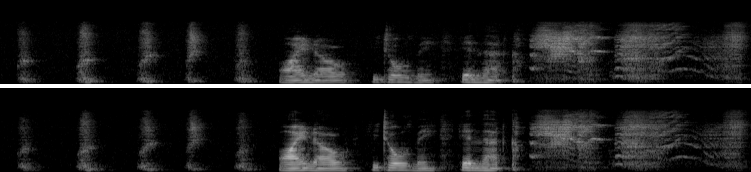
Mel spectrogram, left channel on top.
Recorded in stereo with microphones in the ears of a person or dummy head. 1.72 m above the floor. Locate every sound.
0.2 s a whoosh: 50° left (ahead or behind), 2.5 m
2.8 s a man speaking: 60° right (ahead or behind), 0.7 m
5.3 s a cupboard door: 10° left (ahead or behind), 3.5 m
